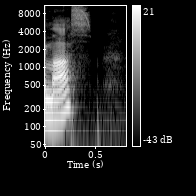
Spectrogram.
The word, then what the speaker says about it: Maass: Today, my guest is Corey Maas.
